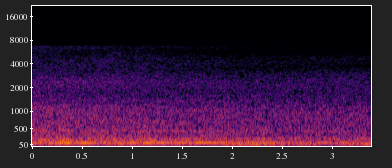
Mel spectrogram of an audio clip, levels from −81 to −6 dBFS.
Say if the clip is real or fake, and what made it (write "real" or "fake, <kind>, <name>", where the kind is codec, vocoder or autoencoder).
real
